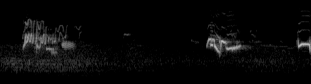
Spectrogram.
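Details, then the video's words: American robin giving a few warbled song phrases separated by a long pause, with a faint low background hum. "canto de robin americano AMERICAN ROBIN"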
